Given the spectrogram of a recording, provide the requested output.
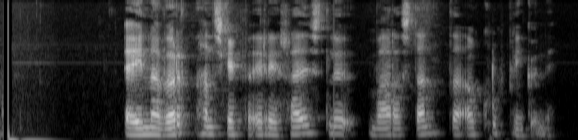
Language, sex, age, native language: Icelandic, male, 20-29, Icelandic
